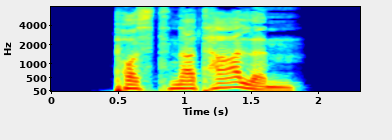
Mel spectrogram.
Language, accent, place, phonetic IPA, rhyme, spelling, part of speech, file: German, Germany, Berlin, [pɔstnaˈtaːləm], -aːləm, postnatalem, adjective, De-postnatalem.ogg
- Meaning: strong dative masculine/neuter singular of postnatal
